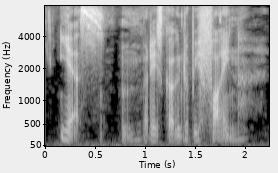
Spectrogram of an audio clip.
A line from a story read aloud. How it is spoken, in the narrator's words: Mingzhu said gruffly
